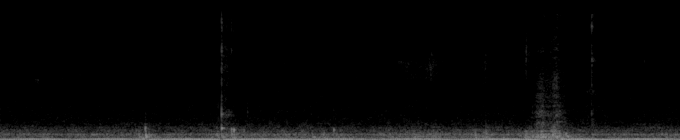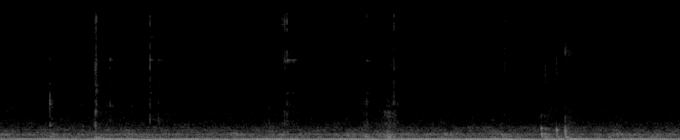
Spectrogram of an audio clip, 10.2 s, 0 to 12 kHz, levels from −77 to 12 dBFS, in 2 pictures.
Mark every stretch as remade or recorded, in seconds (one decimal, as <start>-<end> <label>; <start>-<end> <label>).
0.0-10.2 recorded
